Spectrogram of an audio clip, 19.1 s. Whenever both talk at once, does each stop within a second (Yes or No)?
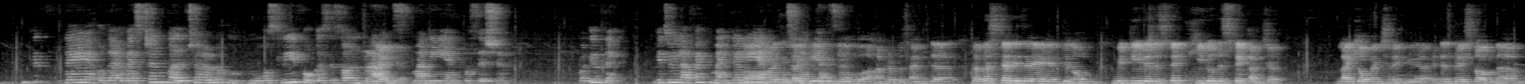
No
